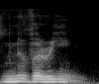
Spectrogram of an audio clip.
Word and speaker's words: Nuvorine: should be in order my name is nuvorine as in wolverine how do you spell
